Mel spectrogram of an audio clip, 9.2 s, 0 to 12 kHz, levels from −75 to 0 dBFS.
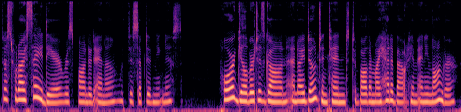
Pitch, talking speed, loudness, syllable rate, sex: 220 Hz, 170 wpm, -17 LUFS, 4.7 syllables/s, female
